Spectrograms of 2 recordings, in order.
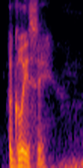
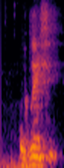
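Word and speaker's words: Puglisi: I butcher the last name how do you pronounce his last name again pesi pesi so Ryan py um I think for most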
